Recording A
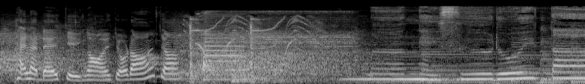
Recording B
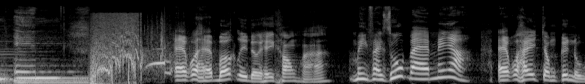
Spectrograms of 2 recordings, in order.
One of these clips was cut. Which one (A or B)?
B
